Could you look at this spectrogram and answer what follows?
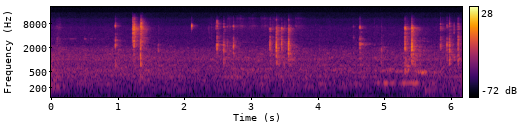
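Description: A person types a name on a computer keyboard, with quiet, close key clicks in short irregular bursts separated by pauses.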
